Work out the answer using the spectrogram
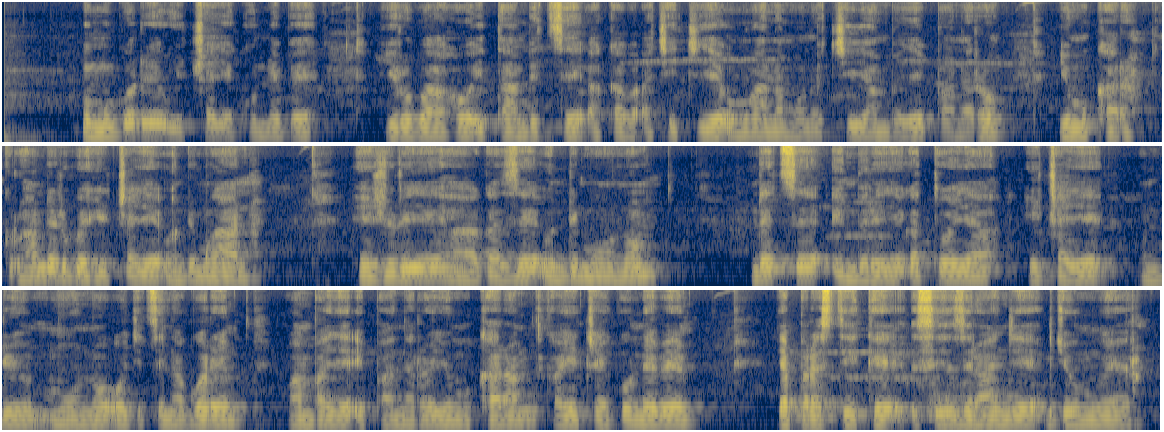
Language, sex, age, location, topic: Kinyarwanda, male, 25-35, Huye, health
